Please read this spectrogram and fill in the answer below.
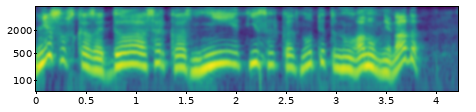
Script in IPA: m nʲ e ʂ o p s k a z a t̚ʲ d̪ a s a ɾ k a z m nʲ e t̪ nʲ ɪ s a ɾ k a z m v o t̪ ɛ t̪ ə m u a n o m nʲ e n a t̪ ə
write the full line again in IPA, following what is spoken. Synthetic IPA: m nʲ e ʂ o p s k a z a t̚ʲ d̪ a s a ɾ k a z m nʲ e t̪ nʲ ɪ s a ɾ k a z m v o t̪ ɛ t̪ ə n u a n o m nʲ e n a d̪ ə

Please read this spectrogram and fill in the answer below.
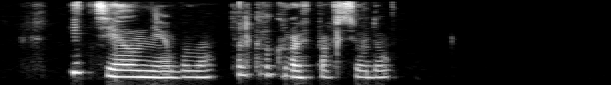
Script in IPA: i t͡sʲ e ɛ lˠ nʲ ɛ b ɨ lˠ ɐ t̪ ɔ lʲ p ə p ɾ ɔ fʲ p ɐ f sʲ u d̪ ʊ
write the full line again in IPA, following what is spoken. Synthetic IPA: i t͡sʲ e ɛ lˠ nʲ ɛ b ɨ lˠ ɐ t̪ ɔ lʲ k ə k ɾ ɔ fʲ p ɐ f sʲ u d̪ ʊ

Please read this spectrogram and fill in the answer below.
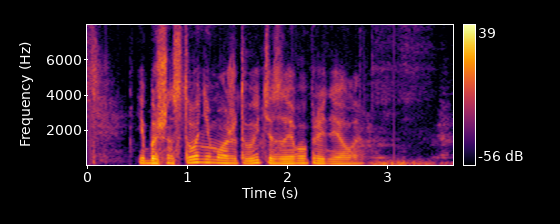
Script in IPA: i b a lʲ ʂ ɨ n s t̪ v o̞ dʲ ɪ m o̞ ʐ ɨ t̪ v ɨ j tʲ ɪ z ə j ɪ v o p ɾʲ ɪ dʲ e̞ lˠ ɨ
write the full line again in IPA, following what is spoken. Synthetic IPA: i b ə lʲ ʂ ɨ n s t̪ v o̞ nʲ ɪ m o̞ ʐ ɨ t̪ v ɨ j tʲ ɪ z ə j ɪ v o p ɾʲ ɪ dʲ e̞ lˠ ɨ

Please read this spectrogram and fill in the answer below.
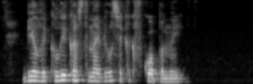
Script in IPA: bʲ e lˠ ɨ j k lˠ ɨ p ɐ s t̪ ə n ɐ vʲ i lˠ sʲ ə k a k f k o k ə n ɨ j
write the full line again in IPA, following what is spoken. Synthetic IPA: bʲ e lˠ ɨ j k lˠ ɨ k ɐ s t̪ ə n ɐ vʲ i lˠ sʲ ə k a k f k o p ə n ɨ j

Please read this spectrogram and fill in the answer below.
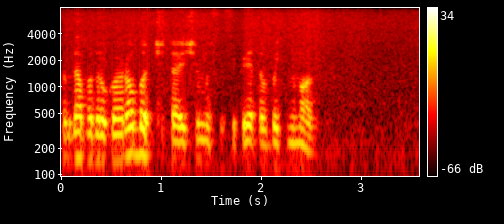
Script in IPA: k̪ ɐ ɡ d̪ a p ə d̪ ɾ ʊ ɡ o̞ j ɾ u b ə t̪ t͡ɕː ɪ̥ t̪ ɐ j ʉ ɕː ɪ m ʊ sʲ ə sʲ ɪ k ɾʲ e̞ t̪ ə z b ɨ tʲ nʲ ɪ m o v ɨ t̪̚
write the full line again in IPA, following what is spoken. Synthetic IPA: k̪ ɐ ɡ d̪ a p ə d̪ ɾ ʊ ɡ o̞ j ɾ o b ə t̪ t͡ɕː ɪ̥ t̪ a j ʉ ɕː ɪ m ʊ sʲ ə sʲ ɪ k ɾʲ e̞ t̪ ə v b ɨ tʲ nʲ ɪ m o ʐ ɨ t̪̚

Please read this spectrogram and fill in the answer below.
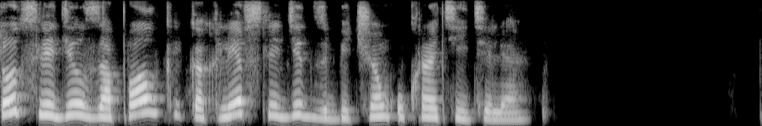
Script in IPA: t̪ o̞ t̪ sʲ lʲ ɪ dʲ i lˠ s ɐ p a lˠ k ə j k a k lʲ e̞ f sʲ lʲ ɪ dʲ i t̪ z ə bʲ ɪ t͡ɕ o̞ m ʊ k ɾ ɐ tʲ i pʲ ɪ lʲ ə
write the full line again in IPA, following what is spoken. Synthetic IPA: t̪ o̞ t̪ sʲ lʲ ɪ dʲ i lˠ z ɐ p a lˠ k ə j k a k lʲ e̞ f sʲ lʲ ɪ dʲ i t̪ z ə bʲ ɪ t͡ɕ o̞ m ʊ k ɾ ɐ tʲ i tʲ ɪ lʲ ə

